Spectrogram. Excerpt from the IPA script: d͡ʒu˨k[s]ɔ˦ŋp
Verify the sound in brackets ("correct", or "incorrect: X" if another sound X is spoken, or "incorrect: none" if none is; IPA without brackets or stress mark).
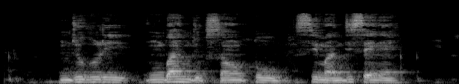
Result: correct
